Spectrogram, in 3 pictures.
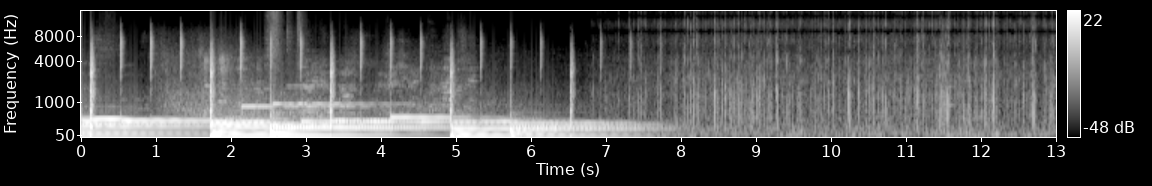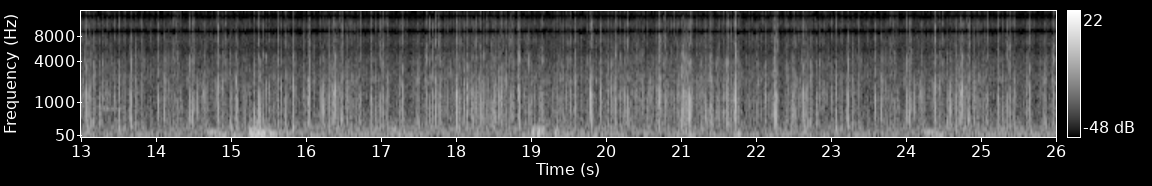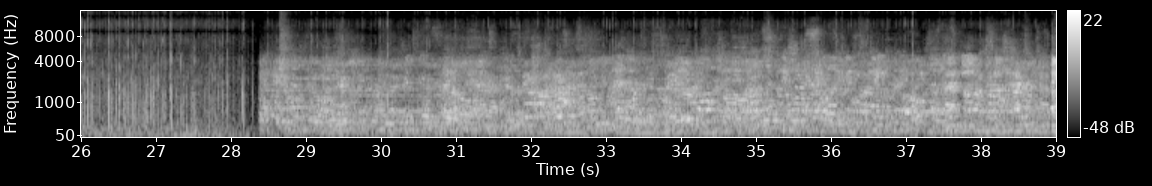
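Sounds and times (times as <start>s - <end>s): steady rain falling: 0.0s - 5.5s, 6.2s - 39.0s.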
